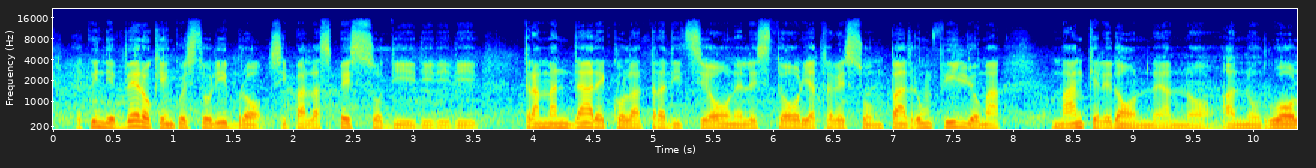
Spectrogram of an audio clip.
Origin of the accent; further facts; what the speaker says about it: Calabria, Italy; una collina dell'Alto Crotonese che si trova tra Cirò Marina e il mio paese d'origine, quindi una collina che si affaccia sullo Ionio, che io ho visto, si può dire, da sempre.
